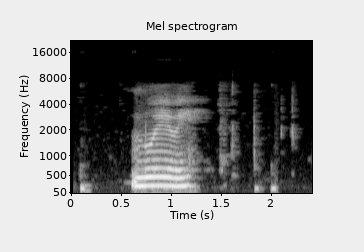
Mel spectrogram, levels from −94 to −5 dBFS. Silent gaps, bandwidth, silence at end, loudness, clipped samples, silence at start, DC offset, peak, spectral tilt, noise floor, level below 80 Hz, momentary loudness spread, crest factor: none; 7 kHz; 0.35 s; -14 LUFS; under 0.1%; 0.1 s; under 0.1%; -2 dBFS; -7.5 dB/octave; -45 dBFS; -50 dBFS; 25 LU; 16 dB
